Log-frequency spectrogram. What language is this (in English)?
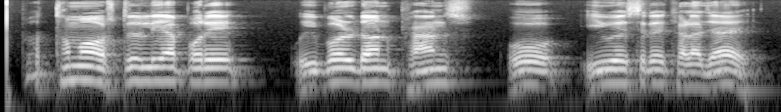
Odia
